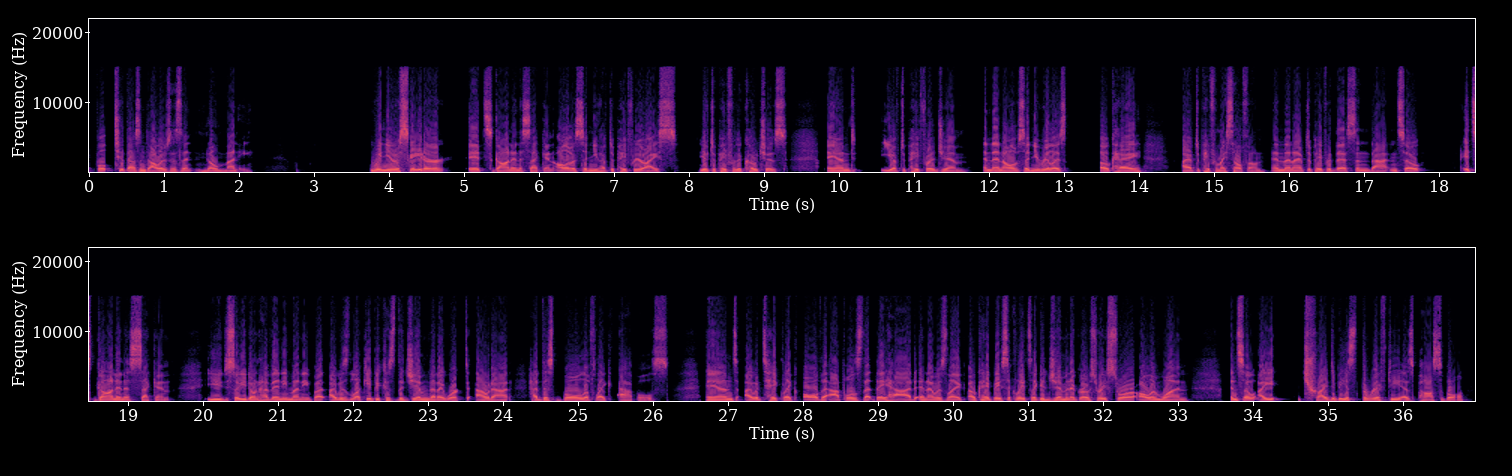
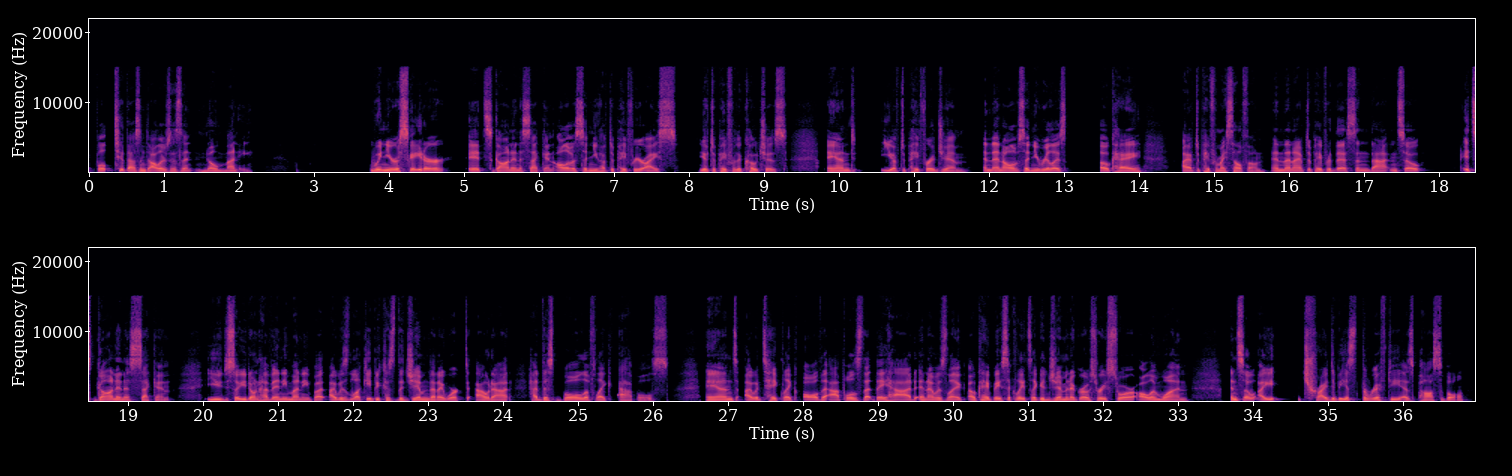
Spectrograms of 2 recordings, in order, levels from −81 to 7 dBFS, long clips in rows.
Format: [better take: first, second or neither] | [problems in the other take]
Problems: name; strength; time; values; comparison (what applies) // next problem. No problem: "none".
second | distortion; slight; 6% of the sound clipped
